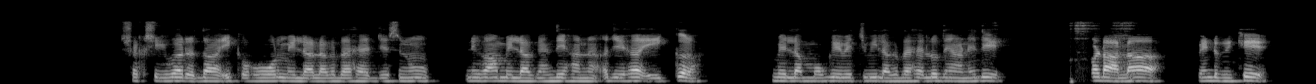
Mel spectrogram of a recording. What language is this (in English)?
Punjabi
